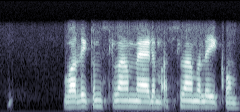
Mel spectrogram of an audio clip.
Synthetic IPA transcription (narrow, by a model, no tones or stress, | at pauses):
ʋaːleːkʊmɐsːɐlaːmːɛːɖɐmɐ̰sːɐlaːmɐleːkʊm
